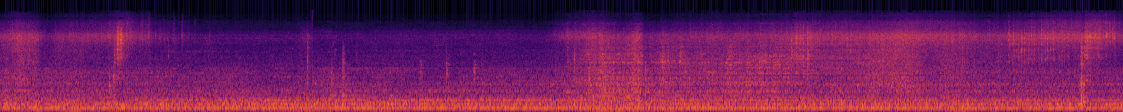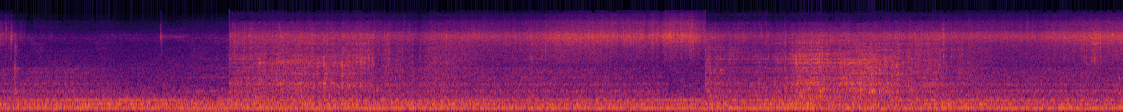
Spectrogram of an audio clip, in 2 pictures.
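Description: Diesel engine of compact construction equipment running steadily, with stretches of louder hissing noise coming and going over it.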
